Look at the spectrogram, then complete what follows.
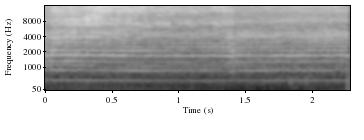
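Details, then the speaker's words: Diamond burr drilling sea glass, kept dipped in water: steady high whine with dry scraping rub, squeak and slow labouring cut; burr getting blunt after going through thick glass. "But this is getting a bit blunt this now because I've gone through some pretty thick glass."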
